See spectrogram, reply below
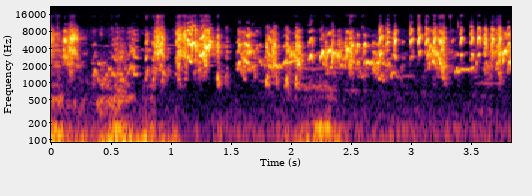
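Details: Budgerigars chirping: a continuous busy stream of high warbled chirps and scratchy chatter, with short notes overlapping steadily throughout.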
